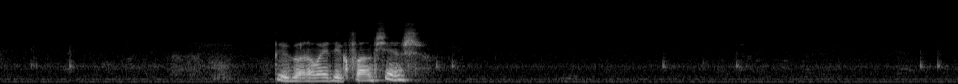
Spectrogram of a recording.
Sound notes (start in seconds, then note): 6.2 mouse clicking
